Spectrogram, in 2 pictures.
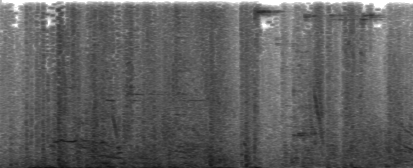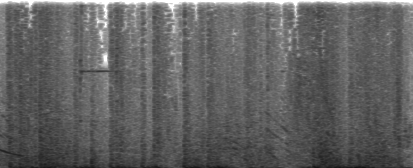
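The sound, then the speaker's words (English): A loud, chaotic volley of gunfire from a film shootout where everyone opens fire at once. Many overlapping shots and cracks run almost continuously from start to end, with splintering impacts mixed in. “And they all open fire.”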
